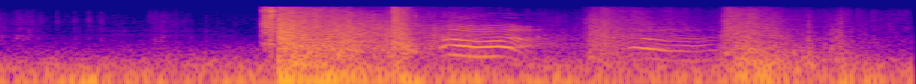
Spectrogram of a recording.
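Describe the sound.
Gunfire from a science-fiction drama scene aboard a spaceship, where a man is shot on command: a loud, sharp blast followed by another burst, with brief voiced cries between them.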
